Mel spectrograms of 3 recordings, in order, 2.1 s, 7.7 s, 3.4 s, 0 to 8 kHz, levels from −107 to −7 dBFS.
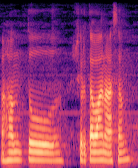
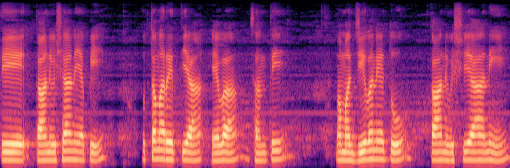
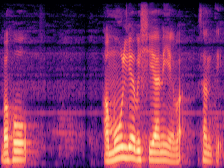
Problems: background sounds at intervals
